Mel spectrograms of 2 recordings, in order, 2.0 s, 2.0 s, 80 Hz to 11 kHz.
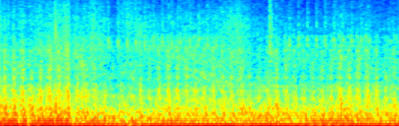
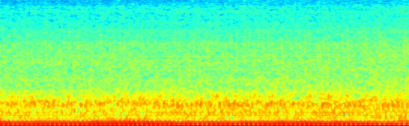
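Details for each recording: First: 1972 Toyota Celica with overhauled Mikuni 40PHH carburetors (new throttle shafts and butterflies), cold day: steady even idle around 800 rpm, a little low but smooth with no misses or knocks; normal idle, timing may need adjusting. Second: 1972 Toyota Celica with overhauled Mikuni 40PHH carburetors, new throttle shafts and butterflies: idle holds fast and steady then sags lower; idle now adjustable but still hangs high before dropping.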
